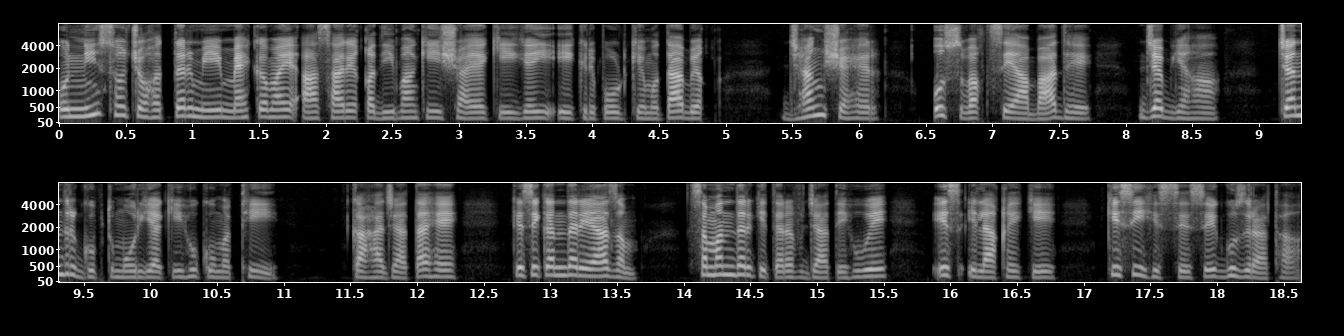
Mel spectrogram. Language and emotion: Urdu, neutral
